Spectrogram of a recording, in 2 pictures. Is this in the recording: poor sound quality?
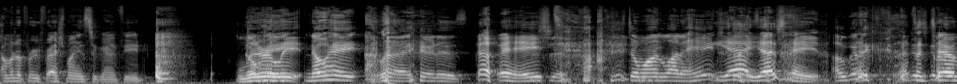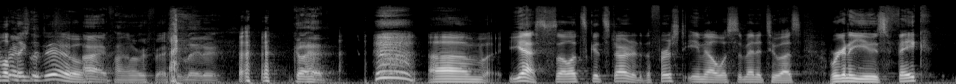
no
